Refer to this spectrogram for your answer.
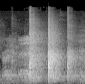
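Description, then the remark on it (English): A voice speaks briefly, then an audience breaks into steady, rhythmic group clapping: four loud, evenly spaced claps, each ringing out briefly, with voices mixed underneath. “It's all right to clap.”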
